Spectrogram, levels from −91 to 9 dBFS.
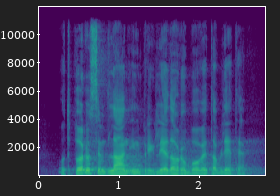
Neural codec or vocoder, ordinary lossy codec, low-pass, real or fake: none; MP3, 96 kbps; 10.8 kHz; real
